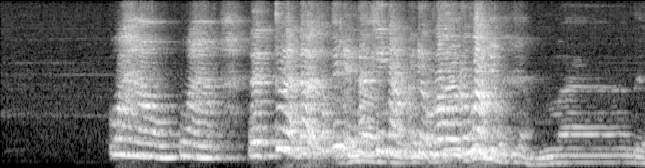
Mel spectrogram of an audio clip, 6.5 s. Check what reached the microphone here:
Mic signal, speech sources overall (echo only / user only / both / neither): both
